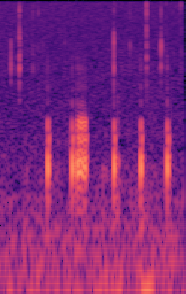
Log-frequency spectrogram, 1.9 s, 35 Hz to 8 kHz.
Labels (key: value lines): label: biophony, knock croak
recorder: SoundTrap 300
